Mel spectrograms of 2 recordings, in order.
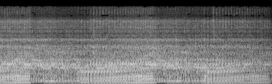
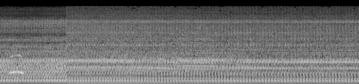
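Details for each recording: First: Firman 1050 80cc generator after carburetor cleaning, with fresh fuel and stabilizer. Engine speed rises and sags in waves about every 1.25 seconds; idle surging from a lean pilot jet, fixed by slightly enlarging the pilot jet. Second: Firman 1050 80cc generator, cold weather, after carburetor cleaning and pilot jet enlarged from 0.0145 to 0.016 in to cure idle surging: steady, even drone holding speed at idle and under angle-grinder load, no misfire; runs smooth.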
